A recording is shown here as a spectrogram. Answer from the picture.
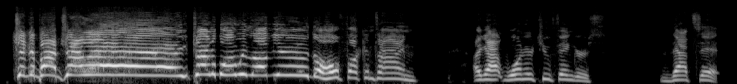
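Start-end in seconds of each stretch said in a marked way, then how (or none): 0.1-3.0 booming, very loud, very high-pitched yell. Retelling what the mailman yells when he comes by: imitating the mailman yelling. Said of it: "The mailman comes by and yells".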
